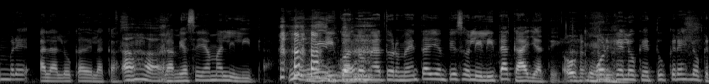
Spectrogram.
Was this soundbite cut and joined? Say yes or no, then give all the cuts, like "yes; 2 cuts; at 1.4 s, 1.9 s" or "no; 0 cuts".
no; 0 cuts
